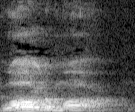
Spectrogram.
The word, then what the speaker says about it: Waldemar: There were ranchers and farmers, and his name was Waldemar, which is German, but we put a V in my name, but it's still pronounced Waldemar.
